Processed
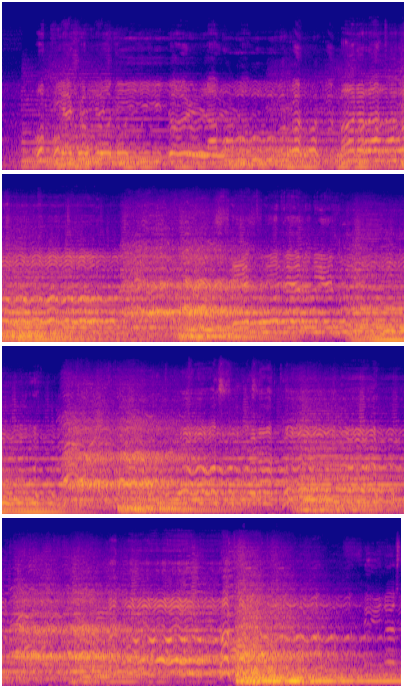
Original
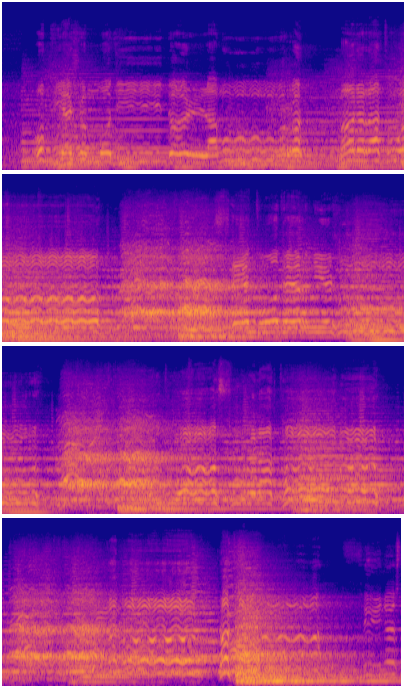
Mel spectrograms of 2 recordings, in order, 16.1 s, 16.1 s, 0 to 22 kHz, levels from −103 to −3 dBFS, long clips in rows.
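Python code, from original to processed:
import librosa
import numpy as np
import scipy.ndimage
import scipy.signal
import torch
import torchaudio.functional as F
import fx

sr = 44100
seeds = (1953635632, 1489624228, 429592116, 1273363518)

p1 = fx.bass_treble(x, sr, bass_db=7, treble_db=3)
y = p1 + fx.echo_alternate(p1, sr, ms=165, hz=1100.0, feedback_pct=52, wet_db=-2.5, dry=0)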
